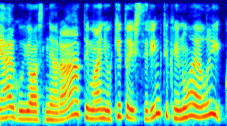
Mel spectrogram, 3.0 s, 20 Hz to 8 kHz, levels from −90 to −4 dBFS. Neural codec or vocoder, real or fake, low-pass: vocoder, 22.05 kHz, 80 mel bands, Vocos; fake; 7.2 kHz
